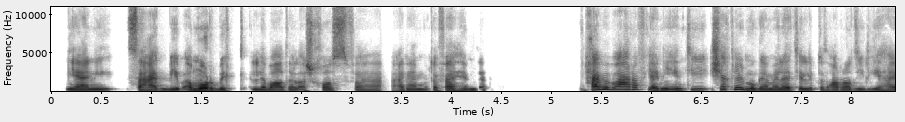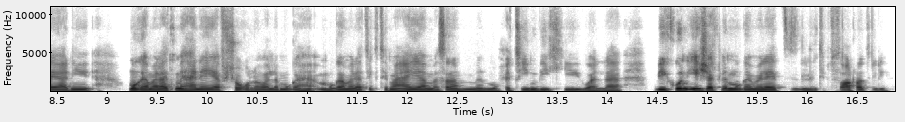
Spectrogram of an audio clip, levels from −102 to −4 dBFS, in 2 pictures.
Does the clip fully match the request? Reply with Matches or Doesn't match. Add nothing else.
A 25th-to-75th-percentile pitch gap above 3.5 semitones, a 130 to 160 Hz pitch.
Doesn't match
